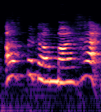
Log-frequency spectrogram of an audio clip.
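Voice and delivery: high-pitched film heroine voice; bad Ingrid Bergman. Woman makes an excuse to the man, bad Ingrid Bergman. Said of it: "with my bad Ingrid Bergman".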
